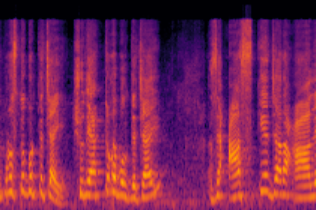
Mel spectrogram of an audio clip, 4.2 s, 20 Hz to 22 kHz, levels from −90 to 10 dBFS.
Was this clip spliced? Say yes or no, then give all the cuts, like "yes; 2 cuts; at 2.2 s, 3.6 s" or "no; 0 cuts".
yes; 1 cut; at 1.5 s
